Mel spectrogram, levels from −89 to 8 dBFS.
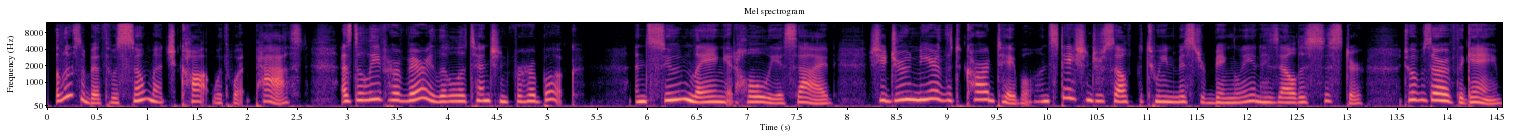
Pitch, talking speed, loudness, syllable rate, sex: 230 Hz, 180 wpm, -18 LUFS, 5.2 syllables/s, female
